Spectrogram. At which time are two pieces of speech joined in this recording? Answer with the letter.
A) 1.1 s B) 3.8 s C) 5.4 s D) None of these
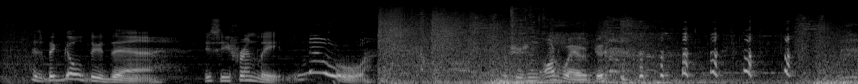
B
